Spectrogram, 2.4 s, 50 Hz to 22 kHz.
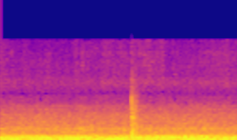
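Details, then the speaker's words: ILG B-30 blower with its restriction plate removed: a steady, even full roar of air with no tone or knock. Current rises from about 2.5–2.6 A to 3.4–3.5 A. Running unrestricted, it draws significantly more current. "now we're drawing 3.4 3.5 in that area a significant increase in current"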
